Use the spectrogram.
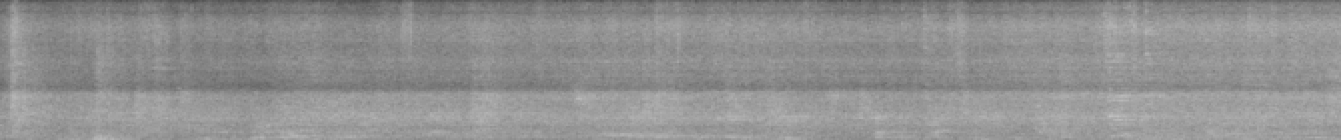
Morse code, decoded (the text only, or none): none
